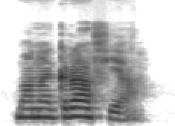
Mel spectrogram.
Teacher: Üçüncü hecadak ki, digər hecalara nisbətən monoqrafiya daha qüvvətli tələffüs olunur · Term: vurğu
